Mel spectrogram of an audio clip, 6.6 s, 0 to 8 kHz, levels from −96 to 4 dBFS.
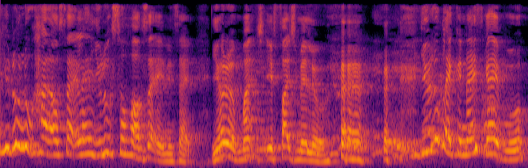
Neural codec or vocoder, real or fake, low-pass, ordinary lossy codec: none; real; 7.2 kHz; MP3, 48 kbps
